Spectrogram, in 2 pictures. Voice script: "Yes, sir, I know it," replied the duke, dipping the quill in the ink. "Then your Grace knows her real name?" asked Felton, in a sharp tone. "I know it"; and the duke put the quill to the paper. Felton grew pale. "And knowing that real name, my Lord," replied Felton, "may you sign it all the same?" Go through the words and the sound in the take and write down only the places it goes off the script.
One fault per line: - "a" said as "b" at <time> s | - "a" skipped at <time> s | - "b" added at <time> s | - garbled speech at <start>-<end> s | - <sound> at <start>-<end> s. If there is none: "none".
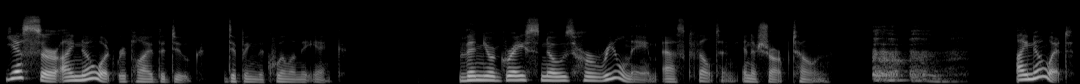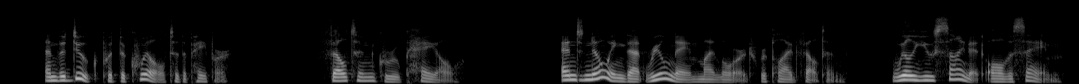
- throat clearing at 8.7-9.7 s
- "may" said as "will" at 19.7 s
